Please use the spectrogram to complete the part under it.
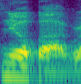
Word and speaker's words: Nilbog: Yeah, John, that's Neil Bogg, right. Spell it? Yeah. N-I-L-B-O-G.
